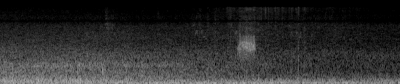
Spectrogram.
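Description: A bird gives a single short call about two and a half seconds in, over a steady low outdoor rumble.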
